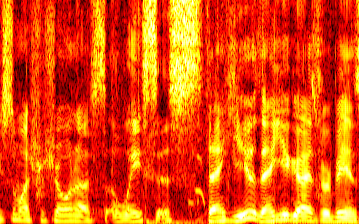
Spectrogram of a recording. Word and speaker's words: Awaysis: Remember, Oasis is spelled AWAYSIS. Like your sister is going away.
